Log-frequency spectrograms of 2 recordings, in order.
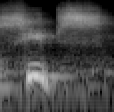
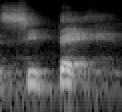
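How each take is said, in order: First: It is one clipped syllable ending in s. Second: It is two syllables ending in an e sound. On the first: This is how people from La Paz say it. "nosotros los paseños generalmente decimos sips" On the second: This is how people in Peru say it. "En el lado de Perú dicen sipe"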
